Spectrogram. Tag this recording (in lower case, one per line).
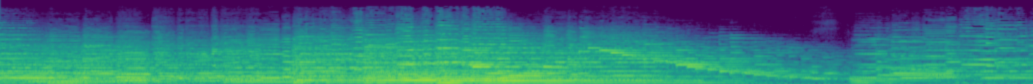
music
cello
playing cello
violin
musical instrument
